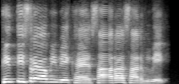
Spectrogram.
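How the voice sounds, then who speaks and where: A man from India gives a slow, deliberate instructive talk to volunteers. His fairly high voice swings widely in pitch as he tells parables. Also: animated, pushed and bright. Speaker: organisation leader giving guidance to volunteers.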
